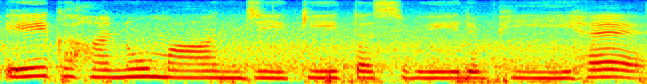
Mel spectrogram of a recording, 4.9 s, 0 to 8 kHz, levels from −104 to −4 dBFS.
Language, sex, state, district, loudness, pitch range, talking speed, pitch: Hindi, female, Madhya Pradesh, Dhar, -15 LUFS, 225-260 Hz, 85 wpm, 235 Hz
